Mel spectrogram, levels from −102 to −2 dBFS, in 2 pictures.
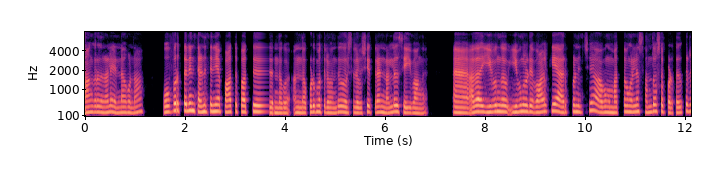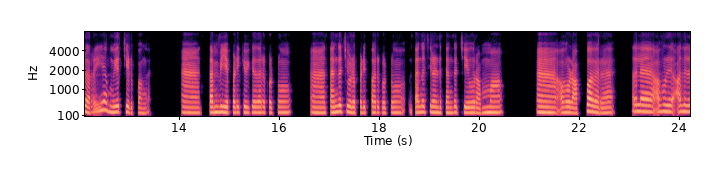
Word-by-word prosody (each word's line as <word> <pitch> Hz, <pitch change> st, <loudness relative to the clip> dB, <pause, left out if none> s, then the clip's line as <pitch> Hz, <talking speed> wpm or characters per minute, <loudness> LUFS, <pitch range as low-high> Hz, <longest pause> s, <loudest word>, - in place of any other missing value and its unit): தாங்குறதுனால 200 Hz, 0 st, -1 dB
என்ன 185 Hz, -, -3 dB
ஆகும்னா, 190 Hz, +1 st, -3 dB, 0.6 s
ஒவ்வொருத்தளையும் 250 Hz, +3 st, +3 dB
தனித்தனியா 225 Hz, +2 st, +3 dB
பாத்து 210 Hz, +2 st, +1 dB
பாத்து 210 Hz, +2 st, +2 dB, 0.3 s
இருந்தவ, 175 Hz, 0 st, -2 dB, 0.2 s
அந்த 180 Hz, -1 st, 0 dB
குடும்பத்துல 205 Hz, -2 st, 0 dB
வந்து 180 Hz, +4 st, -3 dB
ஒரு 190 Hz, -, 0 dB
சில 185 Hz, -1 st, -2 dB
விஷயத்தலாம் 195 Hz, +1 st, -2 dB
நல்லது 215 Hz, +4 st, +1 dB
செய்வாங்க. 175 Hz, -2 st, -2 dB, 0.8 s
அ -, -, +2 dB, 0.2 s
அதாவது 215 Hz, +1 st, +4 dB
இவங்க 220 Hz, +1 st, +2 dB, 0.3 s
இவங்களுடைய 215 Hz, -1 st, +1 dB
வாழ்க்கைய 225 Hz, +3 st, 0 dB
அர்ப்பணிச்சு 205 Hz, +4 st, -4 dB, 0.2 s
அவங்க 195 Hz, 0 st, 0 dB
மத்தவங்களல்லாம் 215 Hz, +3 st, -2 dB
சந்தோஷப்படுத்துறதுக்கு 195 Hz, -1 st, -2 dB
நறைய 265 Hz, +10 st, 0 dB
முயற்சி 210 Hz, +1 st, 0 dB
எடுப்பாங்க. 175 Hz, -1 st, -6 dB, 0.8 s
அ -, -, +2 dB, 0.5 s
தம்பிய 195 Hz, 0 st, +4 dB
படிக்க 190 Hz, 0 st, 0 dB
வைக்கிறதா 190 Hz, +1 st, +1 dB
இருக்கட்டும், 190 Hz, 0 st, -2 dB, 0.5 s
அ -, -, +2 dB, 0.3 s
தங்கச்சியோட 205 Hz, 0 st, +3 dB
படிப்பா 190 Hz, +1 st, -2 dB
இருக்கட்டும், 185 Hz, +1 st, -2 dB, 0.3 s
தங்கச்சி, 200 Hz, +1 st, 0 dB
2 190 Hz, -1 st, +1 dB
தங்கச்சி, 185 Hz, 0 st, -1 dB
ஒரு 180 Hz, -, +1 dB
அம்மா 190 Hz, +1 st, +2 dB, 0.9 s
அ -, -, +5 dB, 0.4 s
அவரோட 190 Hz, -1 st, +3 dB
அப்பா 225 Hz, +7 st, +3 dB
வேற. 180 Hz, -2 st, 0 dB, 0.6 s
அதுல 230 Hz, 0 st, +3 dB, 0.3 s
அவுரு 225 Hz, 0 st, +2 dB, 0.2 s
அதுல 215 Hz, 0 st, +2 dB
195 Hz, 120 wpm, -24 LUFS, 185-215 Hz, 0.9 s, அ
